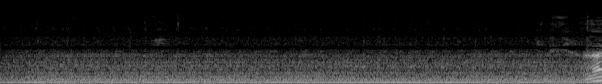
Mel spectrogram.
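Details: 1996 Chevrolet Caprice after installing a passkey bypass module wired to the PCM fuel enable wire, with no key fault now; steady, low, even hum with a smooth unbroken rhythm and no misses or knocks; idling cleanly.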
